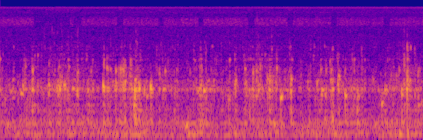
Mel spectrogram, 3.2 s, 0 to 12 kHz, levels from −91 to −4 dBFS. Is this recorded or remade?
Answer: recorded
